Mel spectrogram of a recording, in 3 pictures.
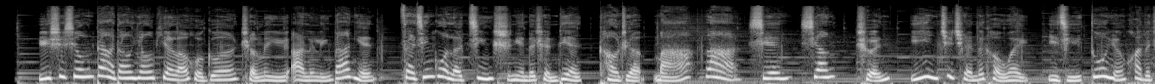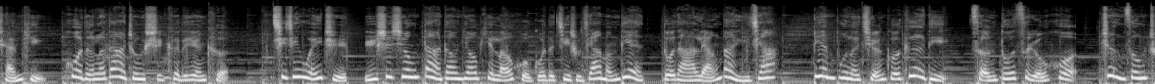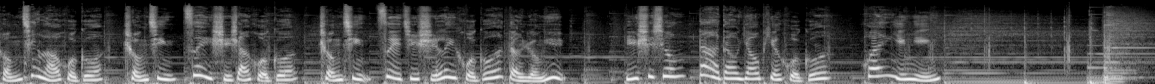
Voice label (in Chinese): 广告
